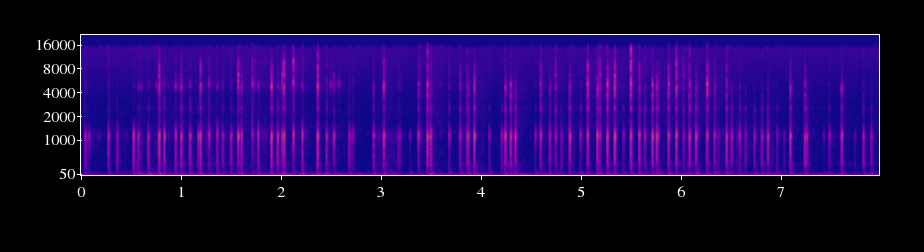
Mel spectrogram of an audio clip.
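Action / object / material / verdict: tap / wooden accessory box / wood / none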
